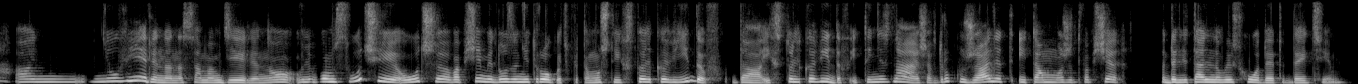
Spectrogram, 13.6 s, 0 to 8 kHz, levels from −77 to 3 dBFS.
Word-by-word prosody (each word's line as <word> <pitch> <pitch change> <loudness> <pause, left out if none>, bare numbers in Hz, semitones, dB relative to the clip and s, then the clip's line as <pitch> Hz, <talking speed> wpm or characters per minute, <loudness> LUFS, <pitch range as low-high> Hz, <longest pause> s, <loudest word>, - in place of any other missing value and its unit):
А 250 +1 -4
нь 255 0 -4
не 270 +2 -4
уверена 310 - +2
на 190 0 -3
самом 205 0 -2
деле, 200 -3 +1
но 220 +4 -1
в - - -5
любом 265 +3 +2
случае 295 - +1
лучше 270 +2 +1
вообще 230 +5 -1
медузы 250 -1 +3
не 245 0 +4
трогать, 245 -2 +3
потому 210 -1 -4
что 220 +1 -4
их 215 - -6
столько 250 -1 +2
видов, 280 - +1
да, 195 -1 -1
их - - -4
столько 265 +1 +1
видов, 245 -10 0
и - - -6
ты 235 - -4
не 250 +2 +1
знаешь, 240 -8 -1
а - - -4
вдруг 280 +9 -5
ужалит, 245 +5 +1
и 225 - -3
там 220 0 -1
может 220 0 -5
вообще 230 +1 -3 0.4
до 225 +2 +4
летального 225 0 +3
исхода 220 -3 0
это 190 0 -4
дойти. 185 +2 -4
235 Hz, 180 wpm, -23 LUFS, 215-260 Hz, 0.4 s, не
